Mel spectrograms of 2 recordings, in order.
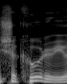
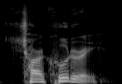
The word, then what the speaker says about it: charcuterie: And you're not even saying it right, okay? – There you go. – You're saying charcuterie. What the fuck is that? All right? – How do you say it right? – It's charcuterie.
